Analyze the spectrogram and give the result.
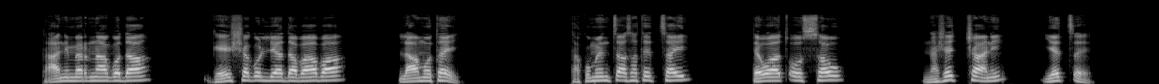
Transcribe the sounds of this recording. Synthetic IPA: t̪a̰ːnɪmɛɾnaːɡɔd̪aː | ɡe̞ːʃːɐɡɔlːɪjad̪ɐbaːbaː | laːmɔt̪ɐj | t̪ɐ̰kʊmɛnt͡sːɐːs̬ɐt̪ɛt͡sːɐj | d̪̥ɛwaːt͡sʼo̞ːsːɐw | nɐʃ̬ɛt͡ʃːaːn | jɛt͡sʼːḛː

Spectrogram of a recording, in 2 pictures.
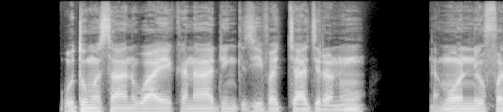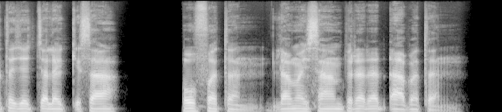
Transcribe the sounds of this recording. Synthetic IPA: ʔʊt̪ʊmɐɪsaːnwaːjeːkɐnaːd̪ɪŋkʼɪsiːfɐt͡ʃːaːd͡ʒɪɾɐnuː | nɐmo̞ːnːɪʊfːɐt̪ɐd͡ʒɐt͡ʃʼːɐlɐkʼːɪsaː | ʊfːɐt̪ɐnlɐmɐɪsaːnbɪɾɐᶑɐᶑaːbɐt̪ɐ̰n

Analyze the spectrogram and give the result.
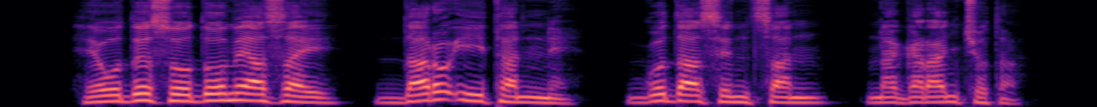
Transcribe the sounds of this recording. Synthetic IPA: hɛwɔd̪ɛso̞ːd̪o̞ːmɛɐs̬ɐj | d̪ɐɾɔiːt̪ɐnːɛ | ɡɔd̪aːsɪnt͡sːɐnː | ɐɡɐɾɐnt͡ʃːɔt̪ɐ

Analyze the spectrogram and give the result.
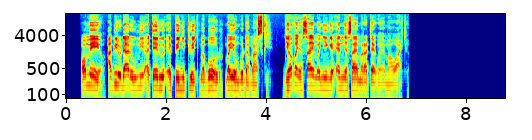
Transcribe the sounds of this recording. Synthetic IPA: ɔmɪjɔ̰abiɾodaɾoumiateɾjoʔepiɲtwet͡ʃmabormajombodamaski | d͡ʒɛhɔvaɲasajemaɲiŋɡeʔɛnɲasajemaɾatɛɡɔɛmawa̰t͡ʃɔ̥

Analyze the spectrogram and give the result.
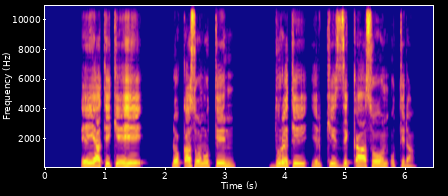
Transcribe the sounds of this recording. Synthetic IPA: ʔɛɪjɐt̪ɪke̞ːhɪ | ɗɔkʼːɐsoːnʊt̪ːiːn | d̪ʊɾɛt̪ɪhɪɾkːizɪkʼːaːso̞ːnʊt̪ːɪd̪ɐ̰

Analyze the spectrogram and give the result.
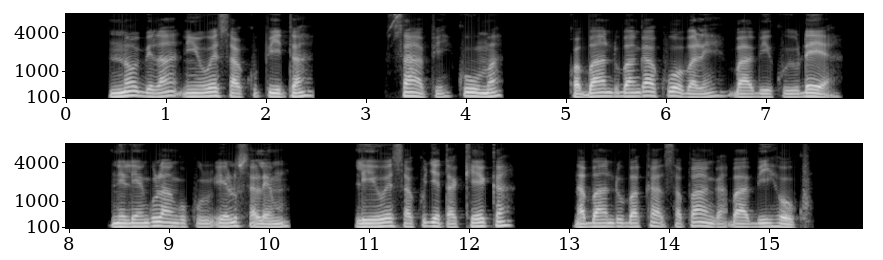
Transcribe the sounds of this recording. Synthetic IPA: n̩nɔbilaniwɛsakupita | sapikuhuma | kwabandubaŋɡakuhɔbalɛbabikujudɛa̰ | nɛlɛŋɡulaŋɡukujʔɛlusa̰lɛmu | liwɛsakuɟɛtakɛka | nʔabandubakasapaŋɡababiːɦɔku̥

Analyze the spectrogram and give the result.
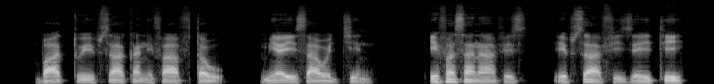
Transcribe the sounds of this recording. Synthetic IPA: baːt̪ːuːɪbsaːkɐnɪfaːft̪ɐʔʊ | mɪʔɐɪsaːwɐd͡ʒːɪn | ʔɪfɐsɐnaːfɪs | ʔɪbsaːfɪzɛjt̪iː

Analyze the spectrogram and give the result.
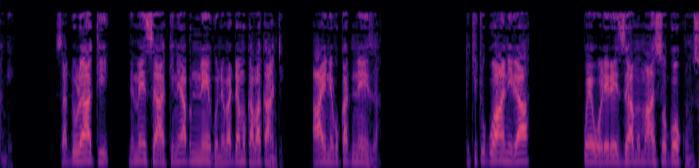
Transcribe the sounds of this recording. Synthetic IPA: ŋɡḛ | sadulaki | neme̞saːkineaβunːe̞ːɡo̞neβadːamukaβakaːnti | ajine̞βukadune̞za̰ | tecituɡwaːniɾa | kwe̞ːwo̞le̞ɾe̞zamumaːso̞ɡo̞ːkṵːns

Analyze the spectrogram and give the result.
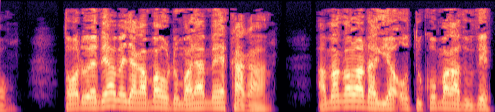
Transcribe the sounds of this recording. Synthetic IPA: tɔːndoɛneamɛɲaɣamaondomaɾeamɛːkaɣa | a̰maŋaoɾanaɣiaʔotukomaɣaðuðek

